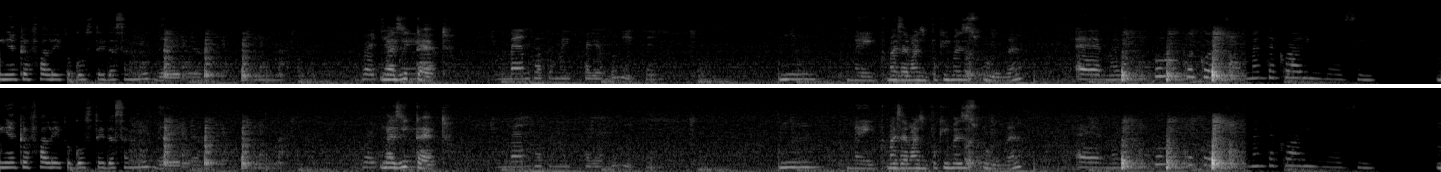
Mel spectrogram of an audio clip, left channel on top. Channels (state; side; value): normal; both; correlation 0.36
